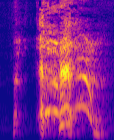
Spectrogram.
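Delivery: harsh hacking cough; smoker's cough. Real, not acted. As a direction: cough hard, chesty and rough. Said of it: "it's my smoker's cough".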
